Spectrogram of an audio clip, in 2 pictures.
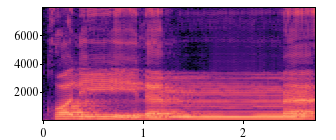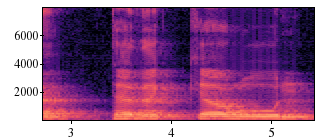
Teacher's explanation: ഖാഫിന് തഫ്ഖീം പൂർണ്ണമാക്കി നൽകണം. ഖലീലൻ ഖ എന്ന അതിൻ്റെ മഖ്റജിൽ നിന്നുമുള്ള സ്വരഭാരത്തോടെയുള്ള തടിപ്പിച്ചുകൊണ്ടുള്ള ശബ്ദമാണ് കൊടുക്കേണ്ടത്.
